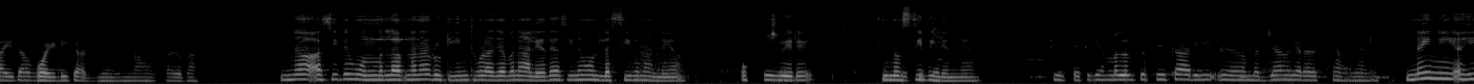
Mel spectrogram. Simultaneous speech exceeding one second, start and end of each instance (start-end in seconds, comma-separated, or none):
none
